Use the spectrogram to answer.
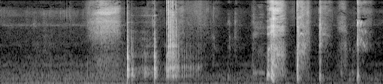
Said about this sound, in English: I cough almost every time. My husband gives me a hard ass time about it because he thinks I should learn when the coughing, you know, when not to finish taking a hit so that way I don't cause a cough.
